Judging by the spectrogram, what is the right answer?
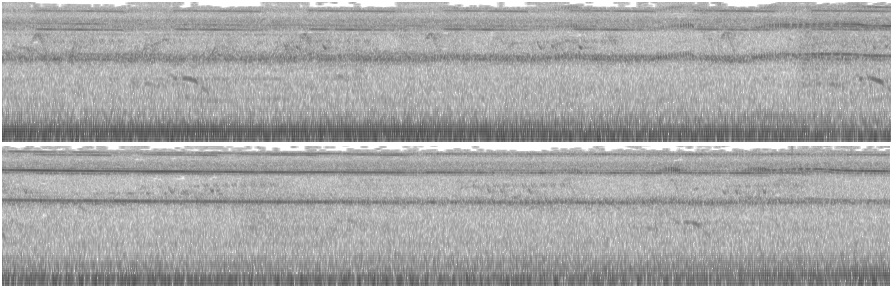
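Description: Steady low hum with a thin, high-pitched whine above it that wavers slightly about four seconds in, and a few faint short chirps.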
